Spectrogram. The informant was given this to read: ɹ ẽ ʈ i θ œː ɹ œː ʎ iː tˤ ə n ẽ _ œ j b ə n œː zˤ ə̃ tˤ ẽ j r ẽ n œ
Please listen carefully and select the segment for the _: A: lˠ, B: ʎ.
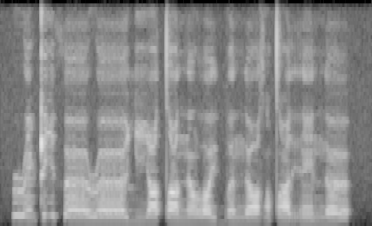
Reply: A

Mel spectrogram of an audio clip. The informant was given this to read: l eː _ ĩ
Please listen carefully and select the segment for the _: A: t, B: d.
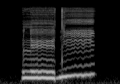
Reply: B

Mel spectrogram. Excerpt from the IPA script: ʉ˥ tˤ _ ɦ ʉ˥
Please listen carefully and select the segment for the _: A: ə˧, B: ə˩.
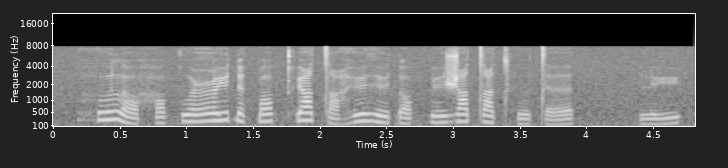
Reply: B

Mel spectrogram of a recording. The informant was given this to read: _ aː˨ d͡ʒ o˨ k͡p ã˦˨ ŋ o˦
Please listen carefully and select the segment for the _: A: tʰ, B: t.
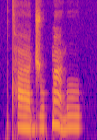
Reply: A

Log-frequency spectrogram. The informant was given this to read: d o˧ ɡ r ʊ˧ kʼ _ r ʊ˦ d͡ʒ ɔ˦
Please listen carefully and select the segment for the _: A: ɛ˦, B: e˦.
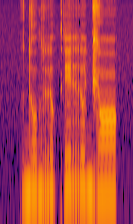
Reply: B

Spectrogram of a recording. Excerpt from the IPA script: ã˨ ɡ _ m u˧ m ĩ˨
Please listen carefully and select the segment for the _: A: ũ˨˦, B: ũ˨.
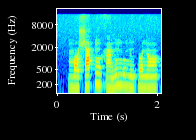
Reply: A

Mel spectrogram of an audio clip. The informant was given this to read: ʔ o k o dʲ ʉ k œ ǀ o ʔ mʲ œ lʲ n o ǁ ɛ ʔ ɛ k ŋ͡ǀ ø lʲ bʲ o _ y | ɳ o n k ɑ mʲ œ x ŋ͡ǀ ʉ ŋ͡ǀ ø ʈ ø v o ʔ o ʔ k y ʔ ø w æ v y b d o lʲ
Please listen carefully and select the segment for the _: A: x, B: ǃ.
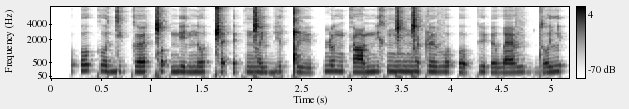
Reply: B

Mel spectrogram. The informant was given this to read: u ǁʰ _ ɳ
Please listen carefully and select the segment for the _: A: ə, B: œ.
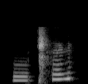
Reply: A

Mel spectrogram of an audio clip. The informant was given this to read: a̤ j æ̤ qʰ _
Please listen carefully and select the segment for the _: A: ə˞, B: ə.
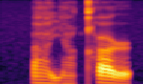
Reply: A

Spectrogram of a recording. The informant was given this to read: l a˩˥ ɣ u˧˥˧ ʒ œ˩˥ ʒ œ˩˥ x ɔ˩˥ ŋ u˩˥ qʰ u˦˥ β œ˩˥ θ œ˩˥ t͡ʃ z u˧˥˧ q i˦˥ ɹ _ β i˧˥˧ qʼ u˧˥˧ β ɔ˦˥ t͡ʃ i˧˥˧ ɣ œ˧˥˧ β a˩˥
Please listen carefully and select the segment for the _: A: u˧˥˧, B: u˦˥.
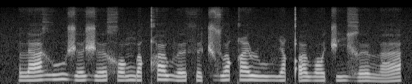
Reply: B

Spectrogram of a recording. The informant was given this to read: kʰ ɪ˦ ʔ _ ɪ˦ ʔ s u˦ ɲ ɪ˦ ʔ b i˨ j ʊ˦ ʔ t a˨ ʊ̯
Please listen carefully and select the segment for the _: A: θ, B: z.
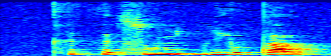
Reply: A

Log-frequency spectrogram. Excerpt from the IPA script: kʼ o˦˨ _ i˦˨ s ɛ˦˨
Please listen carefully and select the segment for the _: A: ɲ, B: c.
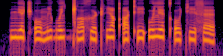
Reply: B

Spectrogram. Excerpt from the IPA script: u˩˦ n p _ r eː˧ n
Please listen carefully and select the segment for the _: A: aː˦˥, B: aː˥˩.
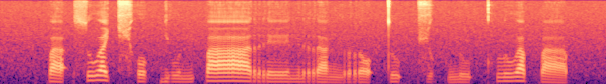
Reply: B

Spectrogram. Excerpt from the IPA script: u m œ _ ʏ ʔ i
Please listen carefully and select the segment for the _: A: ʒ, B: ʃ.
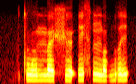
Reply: B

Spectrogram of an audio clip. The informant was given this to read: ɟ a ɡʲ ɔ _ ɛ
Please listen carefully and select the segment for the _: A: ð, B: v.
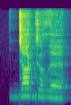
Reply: A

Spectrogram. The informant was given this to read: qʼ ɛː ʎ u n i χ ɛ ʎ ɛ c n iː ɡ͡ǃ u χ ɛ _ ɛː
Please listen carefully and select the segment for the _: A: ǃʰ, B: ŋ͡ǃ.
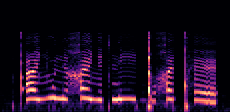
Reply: A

